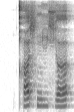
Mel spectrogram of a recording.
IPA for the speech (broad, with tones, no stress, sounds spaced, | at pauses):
qʰ ɐ˩˥ ɬ ɲ i˨ ç ɐ˨˩˦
